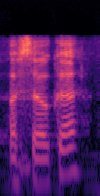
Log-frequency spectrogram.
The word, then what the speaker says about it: Ahsoka: Oshaka. Ahsoka. – Ahsoka.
